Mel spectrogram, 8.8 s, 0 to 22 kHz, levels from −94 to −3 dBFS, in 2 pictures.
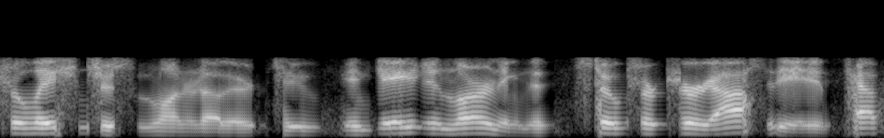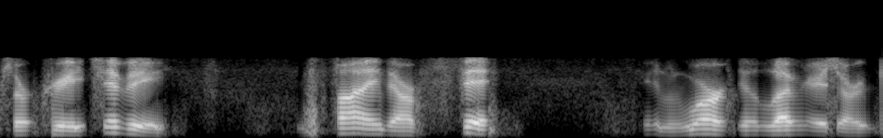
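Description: The speech has been passed through an LPC-10 vocoder for its whole length. Instead of carrying the waveform, the codec keeps only a short all-pole filter per frame and excites it with either a pulse train or noise, with nothing in between. The result is a heavily damaged, buzzing robotic voice with hiss wherever voicing is misjudged and no energy above 3.8 kHz, consistent with the 2.4 kbit/s rate.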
